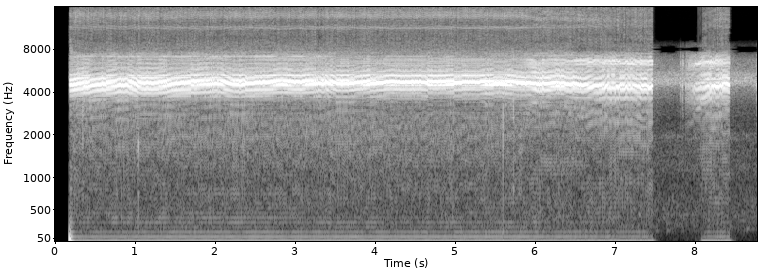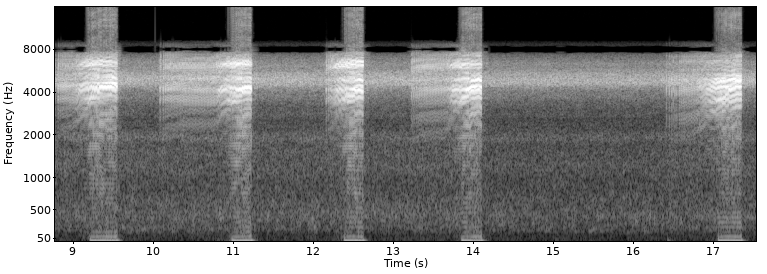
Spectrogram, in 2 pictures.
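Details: Cicada recorded at very close range, loud for its small body: a steady high, hissing buzz for about seven seconds, then repeated short bursts that swell in loudness and cut off sharply, roughly every one to two seconds.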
